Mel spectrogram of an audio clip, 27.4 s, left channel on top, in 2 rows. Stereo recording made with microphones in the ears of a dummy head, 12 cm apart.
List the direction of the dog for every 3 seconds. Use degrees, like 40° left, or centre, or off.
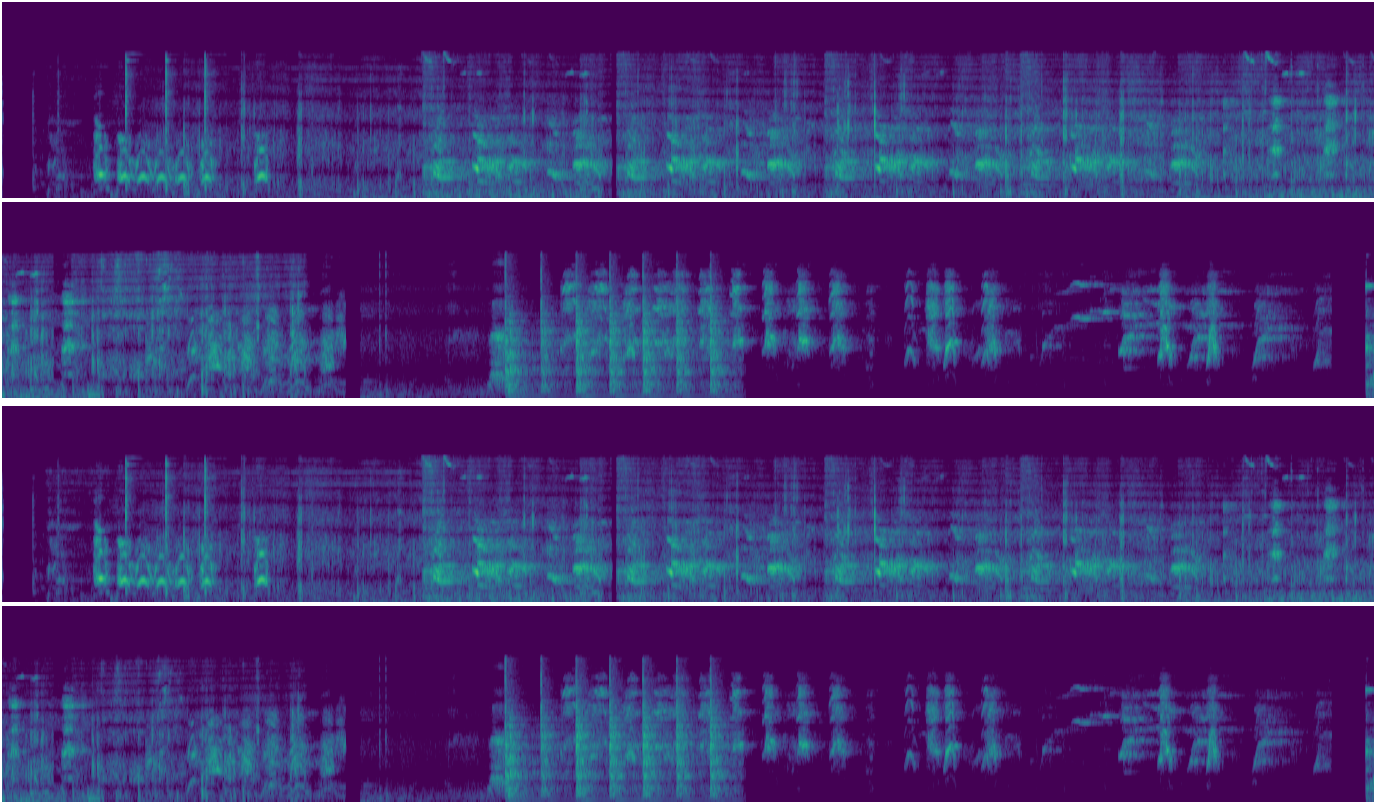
40° right, 20° right, centre, 10° left, 20° left, 30° left, 30° left, 30° left, 30° left.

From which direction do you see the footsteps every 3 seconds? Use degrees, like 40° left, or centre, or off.
20° right, 10° right, centre, 20° left, 50° left, 70° left, off, off, off.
